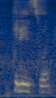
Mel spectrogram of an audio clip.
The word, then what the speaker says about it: ह्रस्व: इसलिए जो इसका उच्चारण किया जाएगा वो ह्रस्व किया जाएगा, ना कि हारस्व। कुछ लोग इसका उच्चारण गलत करते हैं, तो आप इसका ध्यान रखिए।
